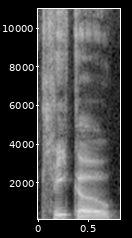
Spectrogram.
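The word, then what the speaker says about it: Clicquot: at the end and it was CLI C quot spelled pronounced Cliquot and the bottom part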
